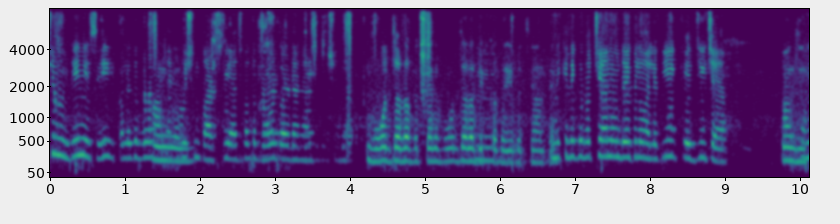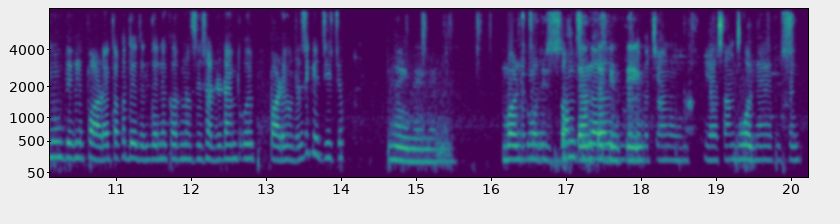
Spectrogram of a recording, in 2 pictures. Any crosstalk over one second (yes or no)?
yes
